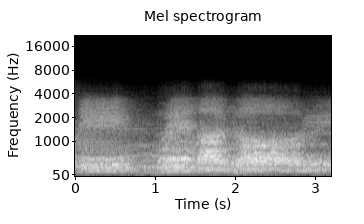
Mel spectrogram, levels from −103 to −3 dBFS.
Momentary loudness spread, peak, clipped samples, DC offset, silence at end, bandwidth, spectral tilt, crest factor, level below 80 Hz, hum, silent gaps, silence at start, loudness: 9 LU; -2 dBFS; under 0.1%; under 0.1%; 0 s; 3.9 kHz; -11.5 dB/octave; 14 dB; -58 dBFS; none; none; 0 s; -18 LUFS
